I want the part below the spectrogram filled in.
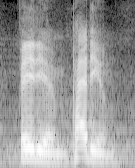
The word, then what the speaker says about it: Padium: It depends. Different people pronounce it different ways, but the branding team will tell you it's Padium, because it's supposed to be a mix between paddle and stadium. So either should be fine, but...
